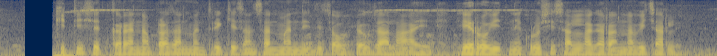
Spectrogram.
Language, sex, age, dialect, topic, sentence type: Marathi, male, 18-24, Standard Marathi, agriculture, statement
